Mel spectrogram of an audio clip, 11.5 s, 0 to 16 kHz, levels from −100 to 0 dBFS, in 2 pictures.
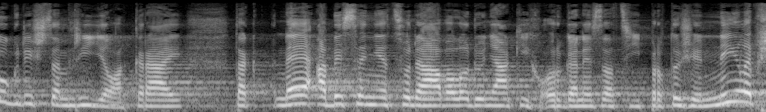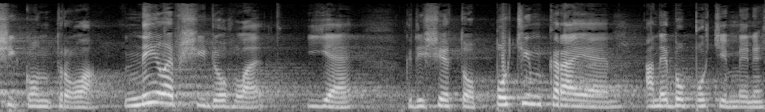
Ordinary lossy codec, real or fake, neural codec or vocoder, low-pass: MP3, 96 kbps; real; none; 14.4 kHz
